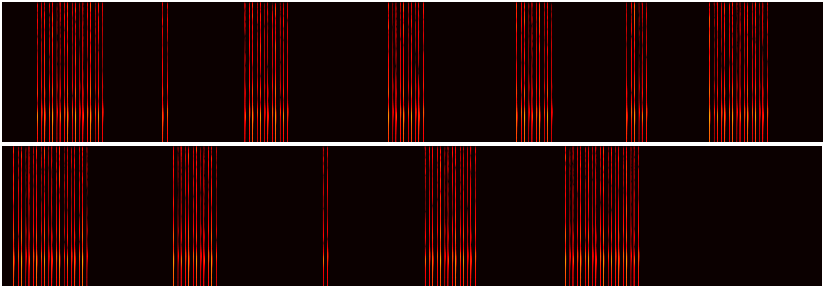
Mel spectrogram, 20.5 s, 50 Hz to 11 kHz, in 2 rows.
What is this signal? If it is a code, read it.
Pulse dialling, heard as clicks on a phone line, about 10 pulses a second. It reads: 9 1 6 5 5 3 8 0 6 1 7 0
